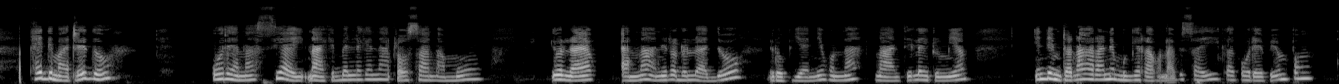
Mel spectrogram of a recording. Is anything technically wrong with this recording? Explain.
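Yes. Throughout the speech, the s sounds and other treble come out gritty and metallic, and nothing is heard above 15.4 kHz. This is likely HE-AAC compression, which fits a low bitrate around 24 kbps: the upper band is rebuilt from copied lower bands, so its harmonics never match the real ones.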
